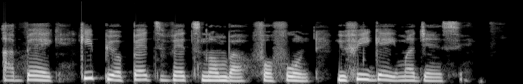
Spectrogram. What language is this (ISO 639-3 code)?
pcm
